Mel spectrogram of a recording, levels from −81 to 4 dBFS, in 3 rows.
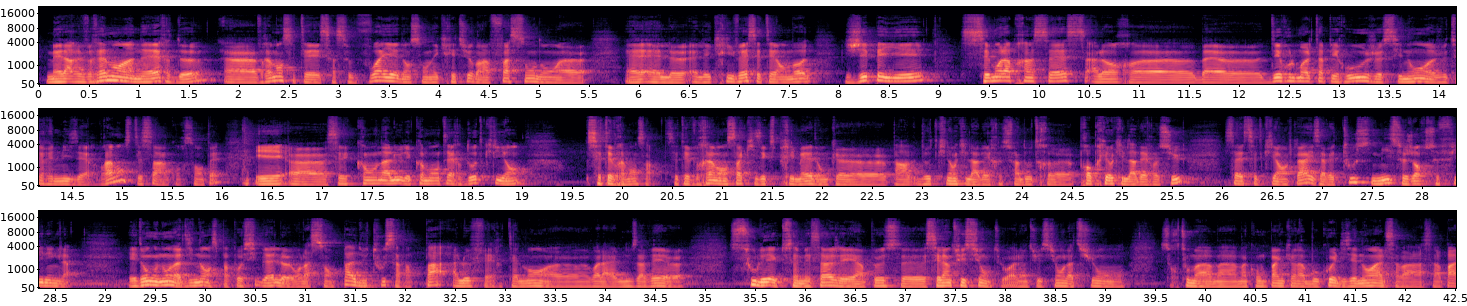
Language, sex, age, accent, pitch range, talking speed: French, male, 30-49, French, 95-120 Hz, 235 wpm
